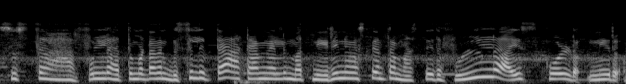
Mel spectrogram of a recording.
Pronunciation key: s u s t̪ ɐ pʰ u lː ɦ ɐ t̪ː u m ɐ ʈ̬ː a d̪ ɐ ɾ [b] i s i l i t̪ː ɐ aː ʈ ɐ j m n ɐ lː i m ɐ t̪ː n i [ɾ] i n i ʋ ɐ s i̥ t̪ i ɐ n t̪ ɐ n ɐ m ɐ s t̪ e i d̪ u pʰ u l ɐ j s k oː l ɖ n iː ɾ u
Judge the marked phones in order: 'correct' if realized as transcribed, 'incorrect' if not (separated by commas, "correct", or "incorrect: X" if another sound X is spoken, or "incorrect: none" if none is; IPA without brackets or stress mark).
correct, correct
